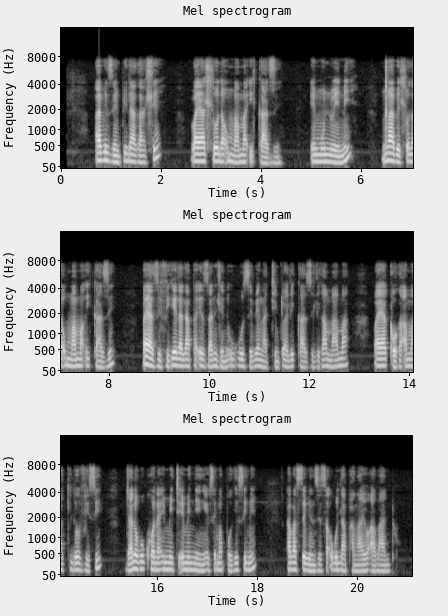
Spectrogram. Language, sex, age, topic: North Ndebele, female, 25-35, health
